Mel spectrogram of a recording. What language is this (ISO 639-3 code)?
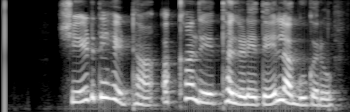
pan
